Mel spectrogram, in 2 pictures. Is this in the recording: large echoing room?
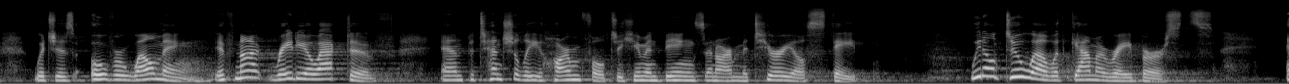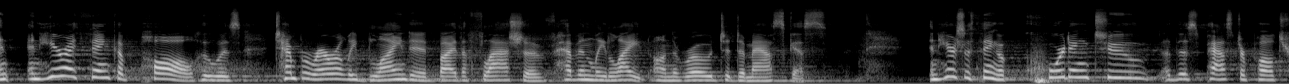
yes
